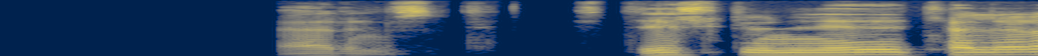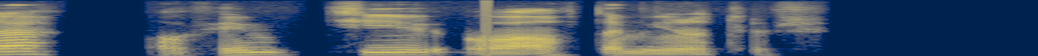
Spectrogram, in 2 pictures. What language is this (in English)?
Icelandic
